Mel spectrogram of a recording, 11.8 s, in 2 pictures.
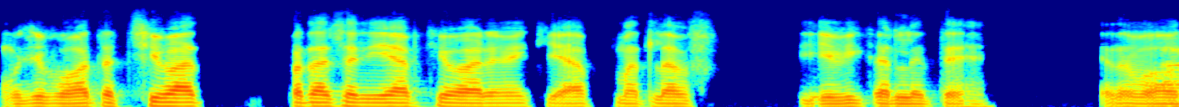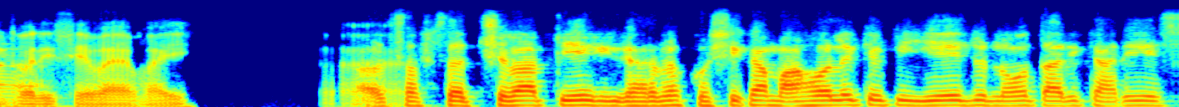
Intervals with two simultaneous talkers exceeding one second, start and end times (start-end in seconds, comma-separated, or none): none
